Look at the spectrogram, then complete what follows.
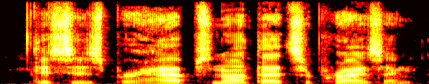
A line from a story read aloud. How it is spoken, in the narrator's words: put in Corwin dryly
